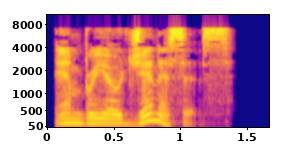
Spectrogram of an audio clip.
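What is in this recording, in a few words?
"embryogenesis", British English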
